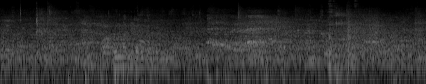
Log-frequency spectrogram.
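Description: Voices of players and spectators echo in a large sports hall.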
